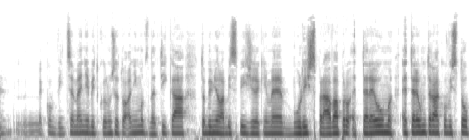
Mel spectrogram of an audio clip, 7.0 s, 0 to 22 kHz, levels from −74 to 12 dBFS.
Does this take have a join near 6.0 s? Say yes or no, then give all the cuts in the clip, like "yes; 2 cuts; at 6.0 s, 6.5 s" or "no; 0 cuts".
yes; 1 cut; at 6.0 s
